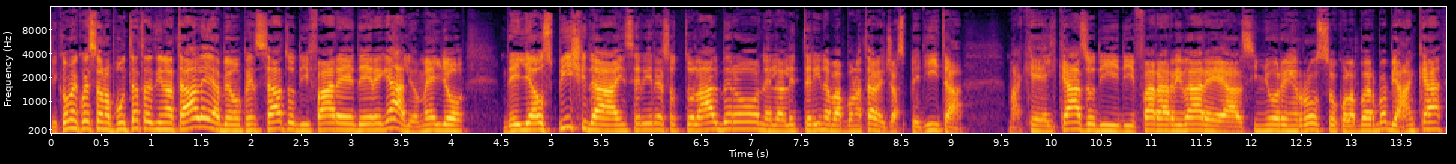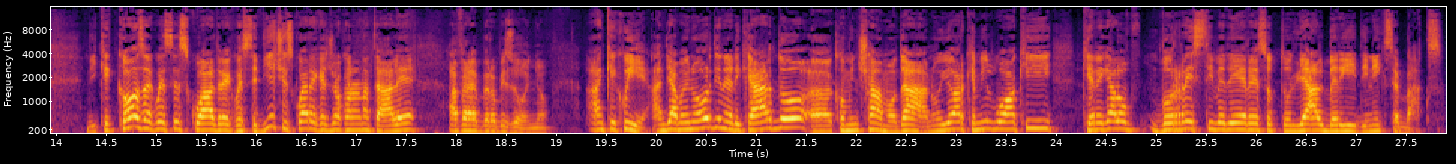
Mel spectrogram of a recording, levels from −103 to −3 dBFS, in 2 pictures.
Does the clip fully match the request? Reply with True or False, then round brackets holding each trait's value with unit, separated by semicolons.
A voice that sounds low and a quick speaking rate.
False (185 Hz; 175 wpm)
